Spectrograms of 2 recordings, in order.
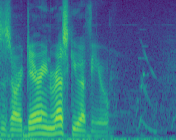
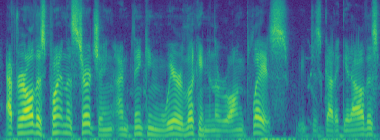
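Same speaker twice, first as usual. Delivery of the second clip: usual speaking voice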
